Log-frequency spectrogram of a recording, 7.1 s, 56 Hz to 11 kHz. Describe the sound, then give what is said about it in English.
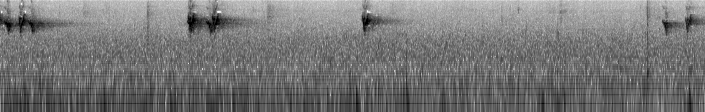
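Sharp, high chip notes of a red crossbill, type 2 calls, from a flyover at 9:08 a.m. above a stream. It sounded like one bird, calling in short clusters of one to three every second or two over the steady rushing hiss of the stream. “Here comes the type 2.”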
